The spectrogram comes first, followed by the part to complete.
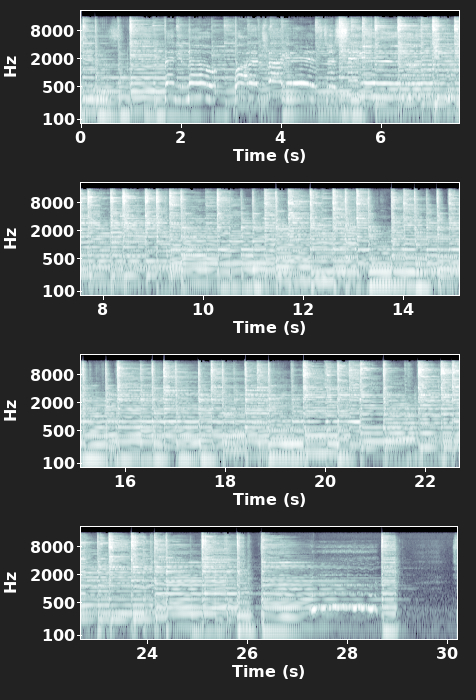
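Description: Acoustic guitar strummed in chords, carrying an instrumental close to the song, with a wavering melodic line over the first few seconds. The playing stops about a second before the end.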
